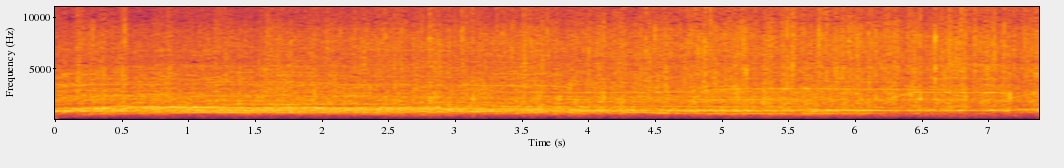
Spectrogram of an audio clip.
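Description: A large crowd chants and shouts loudly in an echoing hall.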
